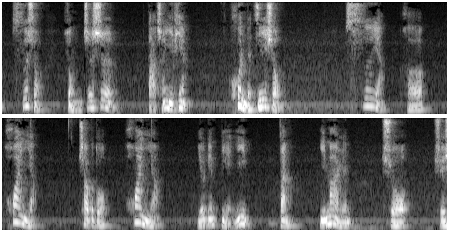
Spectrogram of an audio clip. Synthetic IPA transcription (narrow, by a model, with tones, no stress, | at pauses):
sɹ̩˥ʂo˧˩˦ʊ | t͡sʊ˨˩ŋʈ͡ʂɻ̩˥ʂɻ̩˥˩ | t̪a˨˩ʈ͡ʂʰɤ˧˥ŋi˧˥pʰjɛ˥˧n | xwə˥˩nd̪ə˩t͡ɕi˥nʂo˨˩˦ʊ | sɹ̩˥jɑ̰˨˩˦ŋ | xɤ˧˥ | xwa˥˩njɑ̰˨˩˦ŋ | ʈ͡ʂʰa˥˧˩pu˥˩t̪wɔ˥ | xwa˥˩njɑ̰˨˩˦ŋ | jo˧˥t̪jɛ˧˥npjɛ̰˨˩ni˥˩n | t̪a˥˩n | i˧˥ma˥˩ɻə˧˥nʂwɔ˥ | ɕɥɛ˧˥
